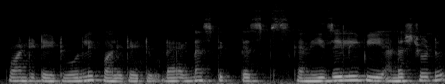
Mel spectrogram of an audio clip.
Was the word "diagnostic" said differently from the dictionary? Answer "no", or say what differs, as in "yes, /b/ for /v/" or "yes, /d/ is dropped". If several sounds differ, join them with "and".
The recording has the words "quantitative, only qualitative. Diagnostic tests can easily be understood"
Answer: no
